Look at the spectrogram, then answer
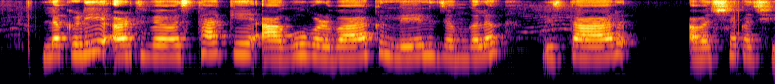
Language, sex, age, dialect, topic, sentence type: Maithili, female, 51-55, Southern/Standard, agriculture, statement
